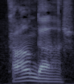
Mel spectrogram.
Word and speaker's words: Caran d'Ache: Caran d'Ache.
